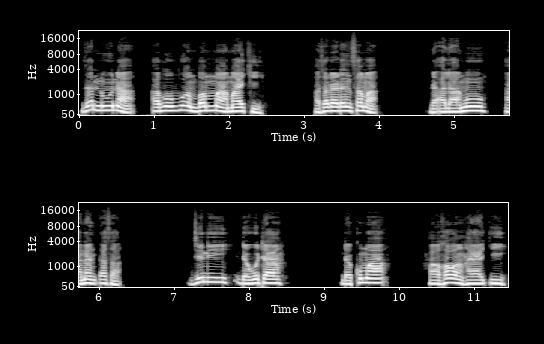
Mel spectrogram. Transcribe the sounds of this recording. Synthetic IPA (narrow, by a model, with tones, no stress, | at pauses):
zɐ˦˨nːuː˦na˨ | ʔa˨buː˦bʊ˦wɐ˨mbɐ˦mːaː˨maː˦kʲiː˨ | ʔa˨sɐ˦ɽɐ˦ɽɪ˦nsɐ˦ma˨ | da˨ʔa˨laː˨muː˦ | ʔa˨nɐ˦ŋkʼɐ˦s̬aː˨ | d͡ʒɪ˦niː˦da˨wʊ˦taː˦ | da˨kʷʊ˦ma˦ | ha˨wɦɐ˦wɐ˨ŋɦa˦jaː˦kʲʼiː˦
